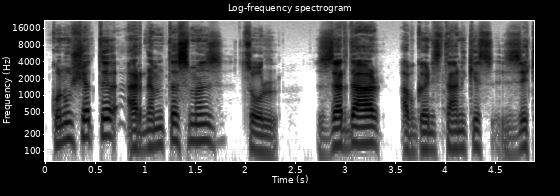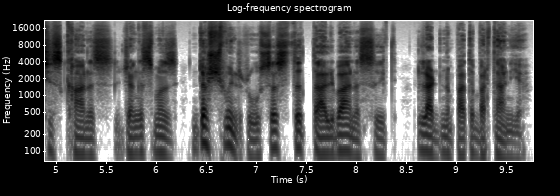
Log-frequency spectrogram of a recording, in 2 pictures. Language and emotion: Kashmiri, neutral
